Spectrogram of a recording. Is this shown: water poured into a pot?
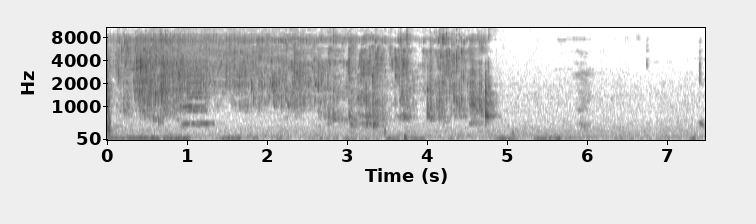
yes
